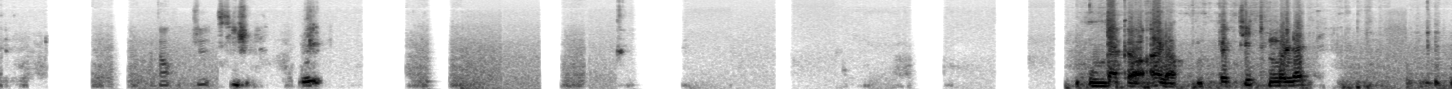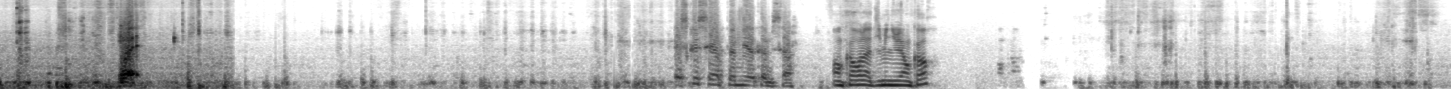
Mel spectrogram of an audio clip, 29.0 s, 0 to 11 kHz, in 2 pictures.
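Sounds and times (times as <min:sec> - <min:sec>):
microphone noise: 0:04.5 - 0:05.8
microphone handling noise: 0:04.5 - 0:06.0, 0:13.4 - 0:21.2.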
